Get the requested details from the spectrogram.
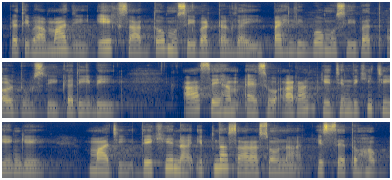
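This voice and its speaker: Brief: a woman doing a sly scheming young woman in a storybook, lowish voice, reverb. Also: unhurried, a little mellow, lightly acted. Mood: greedy. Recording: long reverb.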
